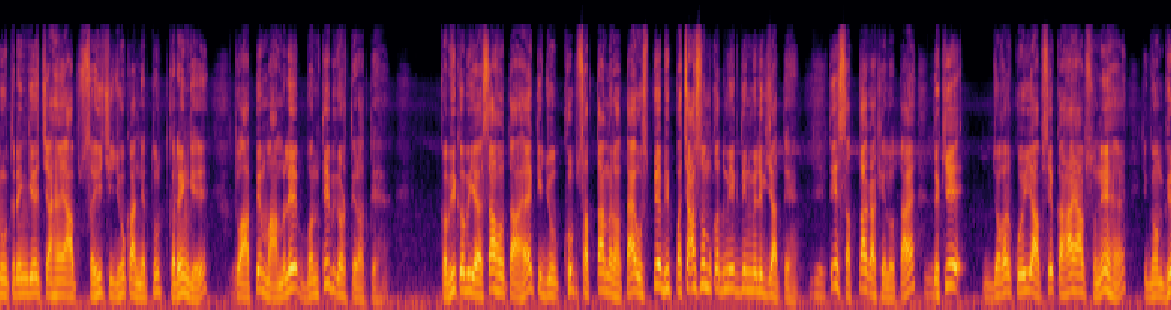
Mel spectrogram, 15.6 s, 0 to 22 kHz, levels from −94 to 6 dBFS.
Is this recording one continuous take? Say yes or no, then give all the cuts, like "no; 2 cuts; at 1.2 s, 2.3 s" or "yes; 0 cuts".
yes; 0 cuts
